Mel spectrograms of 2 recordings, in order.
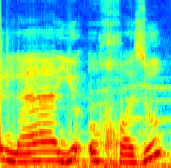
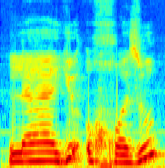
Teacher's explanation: حمزہ ساکن سے پہلے پیش ہے تو یہاں پہ جھٹکے کی کیفیت پیدا ہوگی تو ہم اس کو ادا کریں گے لا یؤخذ، جھٹکا.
